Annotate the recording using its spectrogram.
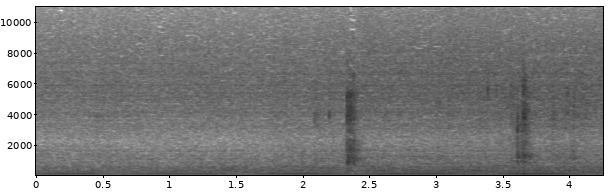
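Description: Steady hiss with a low hum underneath: background noise of an old analog recording during a pause in speech. Two brief clicks sound, about halfway through and again near the end.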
